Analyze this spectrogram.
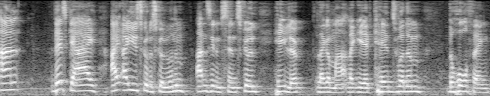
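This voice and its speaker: A man with a Northern Irish accent speaks at a fairly quick pace in a bright, sharp tone, his pitch fairly high with ordinary variation. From Northern Ireland. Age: 30s. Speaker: stand-up comedian. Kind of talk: stand-up comedy set. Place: stage. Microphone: handheld.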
